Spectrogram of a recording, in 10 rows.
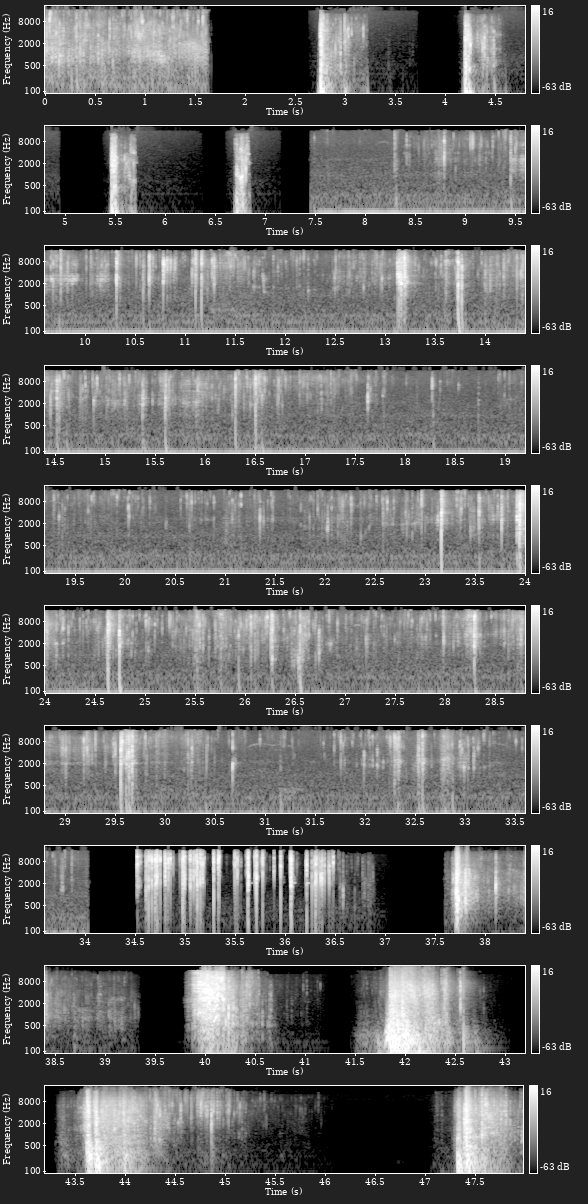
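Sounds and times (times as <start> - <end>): flesh tearing and bones crunching: 0.0 - 1.7, 2.8 - 3.3, 4.2 - 4.6, 8.4 - 18.4, 19.0 - 30.8, 31.6 - 33.2, 34.5 - 36.9, 37.6 - 39.2, 39.8 - 40.8, 41.8 - 42.7, 43.5 - 45.4, 47.3 - 47.9
low steady hum: 7.5 - 34.0.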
